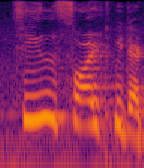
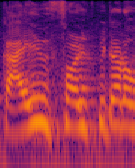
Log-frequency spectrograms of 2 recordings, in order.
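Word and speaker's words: Chile saltpetre: Next তারপরে sodium nitrate NaNO3, চিল সল্ট পিটার, ঠিক আছে? এক এক জায়গায় এক এক রকমের প্রোনাউন্সিয়েশন, ওকে? কেউ কাইল সল্ট পিটারও বলে।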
